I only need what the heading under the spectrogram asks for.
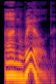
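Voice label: "unwilled", English, British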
